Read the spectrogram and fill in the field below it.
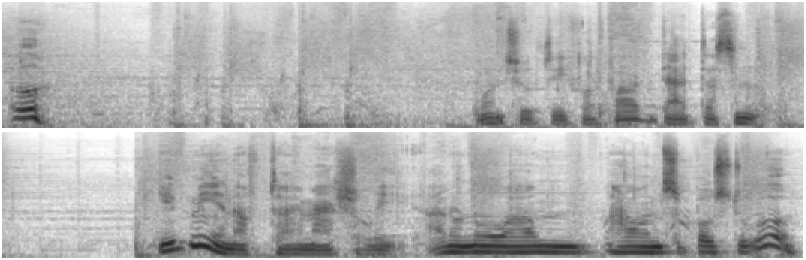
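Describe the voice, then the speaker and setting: A gameplay streamer chats casually through his let's play, muttering to himself and grumbling at the boss he's fighting. His medium-pitched, warm voice swings widely in pitch at a moderate pace, pausing often, with faint music behind.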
